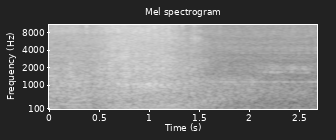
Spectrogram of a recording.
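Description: A fire bursts into flames with a roaring whoosh.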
